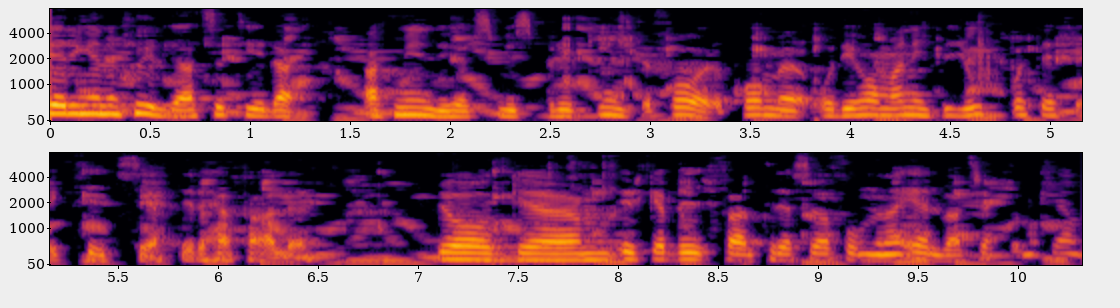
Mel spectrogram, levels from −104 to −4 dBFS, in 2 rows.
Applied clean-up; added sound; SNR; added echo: classical method Wiener filter.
